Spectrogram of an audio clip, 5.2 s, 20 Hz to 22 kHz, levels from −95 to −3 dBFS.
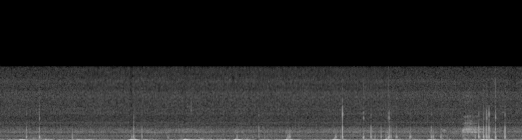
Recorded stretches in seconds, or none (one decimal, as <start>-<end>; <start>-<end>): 0.0-0.8; 3.9-5.2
